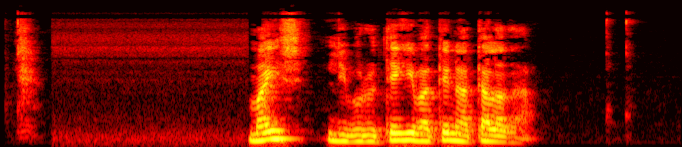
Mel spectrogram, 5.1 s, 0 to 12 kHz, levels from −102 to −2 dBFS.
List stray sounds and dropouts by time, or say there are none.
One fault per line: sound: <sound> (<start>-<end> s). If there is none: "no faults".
no faults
